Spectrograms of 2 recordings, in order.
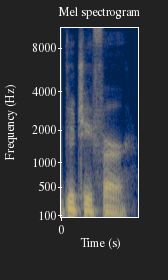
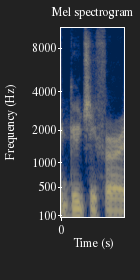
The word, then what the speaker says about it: Guccifer: Guccifer. Yeah, it's Well, it's Guifer is how you pronounce it, but yeah, Guccifer is like Lucifer, but not a demon.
